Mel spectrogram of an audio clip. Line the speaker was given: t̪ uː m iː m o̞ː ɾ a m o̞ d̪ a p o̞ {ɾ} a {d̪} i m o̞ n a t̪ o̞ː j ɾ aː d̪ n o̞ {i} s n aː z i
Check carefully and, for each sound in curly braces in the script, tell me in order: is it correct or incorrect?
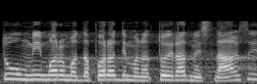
correct, correct, incorrect: j

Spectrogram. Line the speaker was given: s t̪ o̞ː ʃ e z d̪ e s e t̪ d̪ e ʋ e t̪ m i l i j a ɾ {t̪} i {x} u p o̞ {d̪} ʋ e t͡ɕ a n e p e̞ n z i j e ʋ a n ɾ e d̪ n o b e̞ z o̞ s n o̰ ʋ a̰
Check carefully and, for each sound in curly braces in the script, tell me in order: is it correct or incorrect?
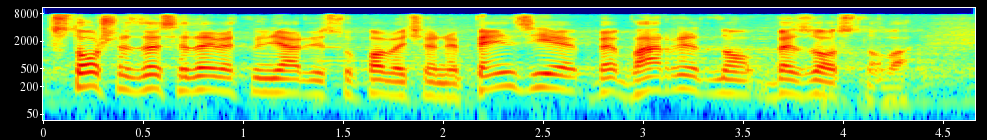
incorrect: d̪, incorrect: s, incorrect: none

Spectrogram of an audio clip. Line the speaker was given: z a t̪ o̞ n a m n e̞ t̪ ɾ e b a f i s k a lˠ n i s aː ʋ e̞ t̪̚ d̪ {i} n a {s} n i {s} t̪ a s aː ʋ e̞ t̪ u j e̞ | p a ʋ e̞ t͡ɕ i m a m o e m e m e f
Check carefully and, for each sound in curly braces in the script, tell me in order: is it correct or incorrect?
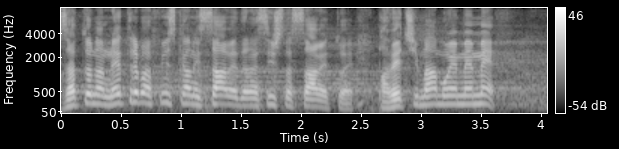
incorrect: a, correct, incorrect: ʃ

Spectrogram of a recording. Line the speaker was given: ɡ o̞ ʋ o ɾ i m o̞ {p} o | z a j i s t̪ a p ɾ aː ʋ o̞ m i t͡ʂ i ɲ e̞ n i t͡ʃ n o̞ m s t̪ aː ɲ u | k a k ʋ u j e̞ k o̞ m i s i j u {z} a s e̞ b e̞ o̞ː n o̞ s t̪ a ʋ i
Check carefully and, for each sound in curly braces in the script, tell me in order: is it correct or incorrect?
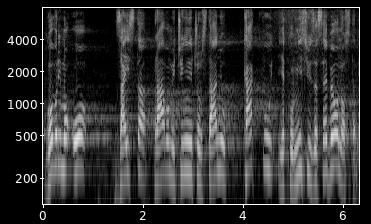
incorrect: ʔ, correct

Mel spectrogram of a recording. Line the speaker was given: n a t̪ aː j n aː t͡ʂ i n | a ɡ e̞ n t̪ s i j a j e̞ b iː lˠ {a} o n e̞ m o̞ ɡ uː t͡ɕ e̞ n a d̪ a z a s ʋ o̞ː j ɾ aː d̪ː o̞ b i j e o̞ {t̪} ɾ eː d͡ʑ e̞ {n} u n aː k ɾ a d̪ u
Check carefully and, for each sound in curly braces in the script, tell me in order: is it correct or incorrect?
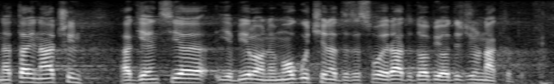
correct, incorrect: d̪, correct

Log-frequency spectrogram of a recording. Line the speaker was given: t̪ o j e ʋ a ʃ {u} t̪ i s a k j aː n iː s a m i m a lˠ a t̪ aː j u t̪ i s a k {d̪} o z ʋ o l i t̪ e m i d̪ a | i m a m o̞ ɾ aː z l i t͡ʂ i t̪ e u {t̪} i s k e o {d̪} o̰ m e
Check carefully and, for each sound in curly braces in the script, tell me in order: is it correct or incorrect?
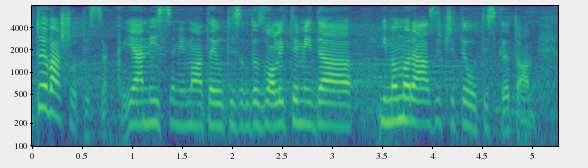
correct, correct, correct, incorrect: t̪

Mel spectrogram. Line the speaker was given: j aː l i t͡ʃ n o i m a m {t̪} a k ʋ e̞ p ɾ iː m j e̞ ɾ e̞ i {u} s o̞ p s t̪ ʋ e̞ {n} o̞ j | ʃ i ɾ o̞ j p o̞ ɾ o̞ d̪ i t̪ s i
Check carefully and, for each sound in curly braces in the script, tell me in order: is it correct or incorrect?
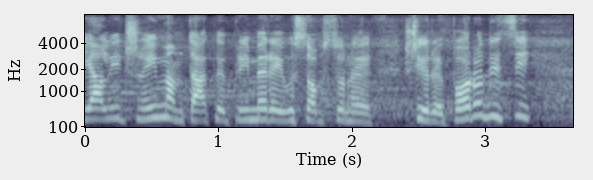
correct, correct, correct

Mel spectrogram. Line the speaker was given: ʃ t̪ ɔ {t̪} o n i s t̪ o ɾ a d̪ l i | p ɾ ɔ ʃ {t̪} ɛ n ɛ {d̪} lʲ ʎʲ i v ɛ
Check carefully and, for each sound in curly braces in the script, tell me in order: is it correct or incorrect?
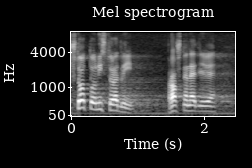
correct, correct, correct

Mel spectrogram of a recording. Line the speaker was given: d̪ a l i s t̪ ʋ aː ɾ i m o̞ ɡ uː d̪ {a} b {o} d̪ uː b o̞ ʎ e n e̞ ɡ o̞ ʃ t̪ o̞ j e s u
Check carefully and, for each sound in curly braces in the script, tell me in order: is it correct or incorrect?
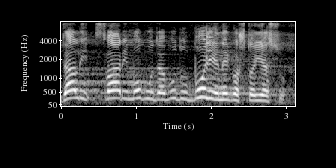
correct, incorrect: u

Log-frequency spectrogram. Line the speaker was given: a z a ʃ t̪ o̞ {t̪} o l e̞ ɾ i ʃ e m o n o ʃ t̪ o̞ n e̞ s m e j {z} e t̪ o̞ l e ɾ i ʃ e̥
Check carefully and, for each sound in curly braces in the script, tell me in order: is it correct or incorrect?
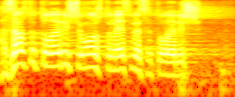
correct, incorrect: s

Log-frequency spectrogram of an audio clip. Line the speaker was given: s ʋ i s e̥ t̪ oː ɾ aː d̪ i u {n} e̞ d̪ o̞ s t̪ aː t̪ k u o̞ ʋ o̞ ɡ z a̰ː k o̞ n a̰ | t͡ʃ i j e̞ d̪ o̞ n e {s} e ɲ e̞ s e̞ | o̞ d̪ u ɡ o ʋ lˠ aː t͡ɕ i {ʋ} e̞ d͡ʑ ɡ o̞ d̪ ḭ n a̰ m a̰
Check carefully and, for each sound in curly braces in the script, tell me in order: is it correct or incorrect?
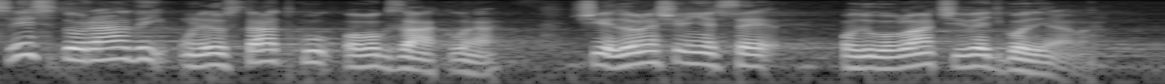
correct, incorrect: ʃ, correct

